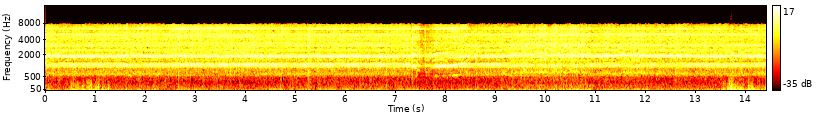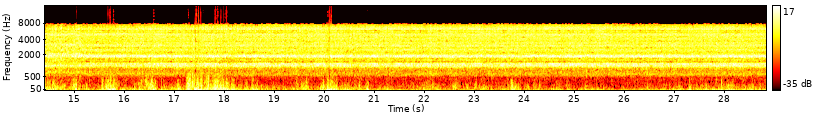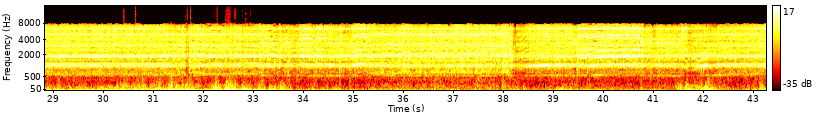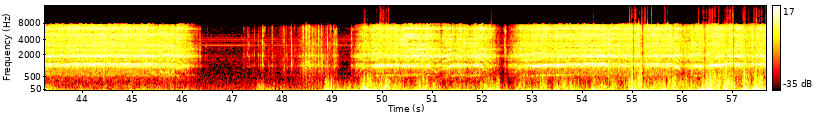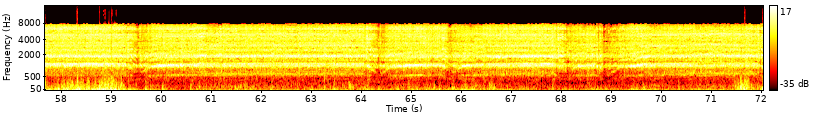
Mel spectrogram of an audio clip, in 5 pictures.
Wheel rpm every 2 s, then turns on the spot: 160, 160, 160, 140, 150, 160, 160, 160, 160, 160, 160, 160, 160, 160, 160, 160, 160, 160, 160, 140, 160, 150, 150, 20, 40, 130, 100, 160, 140, 140, 150, 160, 130, 140, 120, 150.
none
